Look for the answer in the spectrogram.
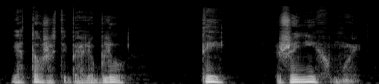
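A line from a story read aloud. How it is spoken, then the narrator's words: Quiet reply. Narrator (Russian): Я ответила тихо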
